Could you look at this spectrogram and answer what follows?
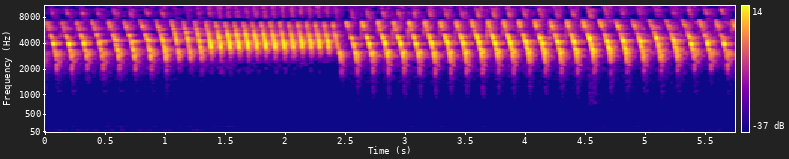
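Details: Canary singing continuously as a lure to stimulate lazy canaries, in ngerek, mbarong and ngerol styles. Rapid, rattling trills of sweeping notes run without pause, switching at mid-point to a slightly slower series of repeated chopped notes.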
